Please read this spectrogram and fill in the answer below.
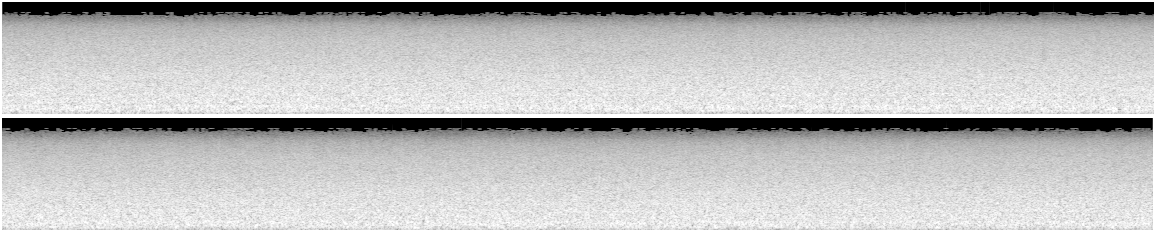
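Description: Stream water pouring over a rock ledge in a small waterfall: a steady, even rush of falling water that does not change.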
